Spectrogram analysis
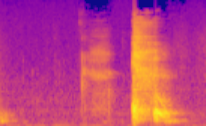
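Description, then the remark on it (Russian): A soft, raspy throat clearing is followed by a louder two-part cough from a person whose throat has been sore for the last few days, both isolated, with quiet pauses and no talking around them. “Пытается изображать из себя чуть-чуть кашляющее.”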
